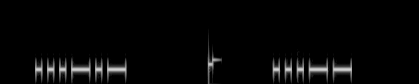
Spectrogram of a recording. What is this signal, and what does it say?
Morse code, heard as a keyed tone, about 20 wpm, 700 Hz. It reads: <SK> 3
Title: Single Character (Letter:Number:Punctuation:Prosign) - Rapid-Fire - 20wpm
